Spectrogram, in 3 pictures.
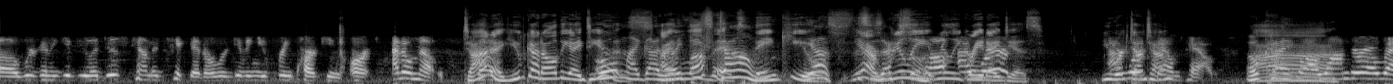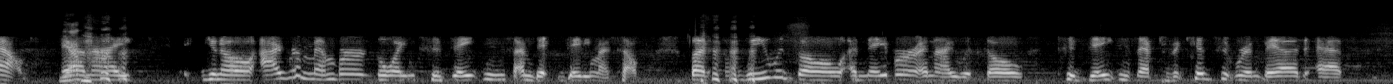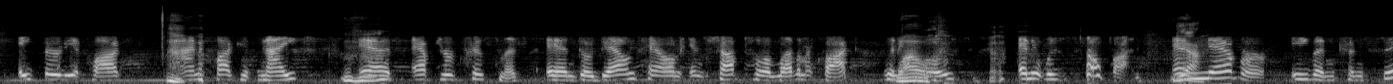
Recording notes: Live from the Children's Theatre Company for another Santa Stop during our 15th Annual Santa Project for Ronald McDonald House!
